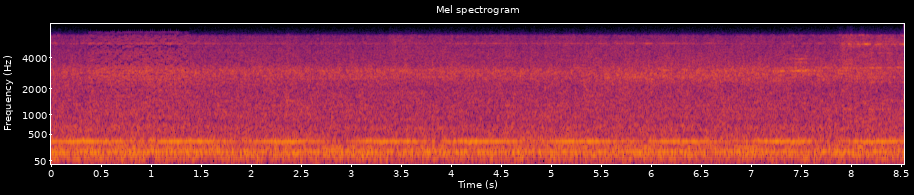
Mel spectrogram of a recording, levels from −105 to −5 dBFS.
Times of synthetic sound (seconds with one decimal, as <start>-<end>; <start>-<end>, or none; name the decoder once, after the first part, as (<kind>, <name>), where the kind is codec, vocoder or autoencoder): 0.0-4.2 (vocoder, BigVGAN v2); 6.3-8.5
